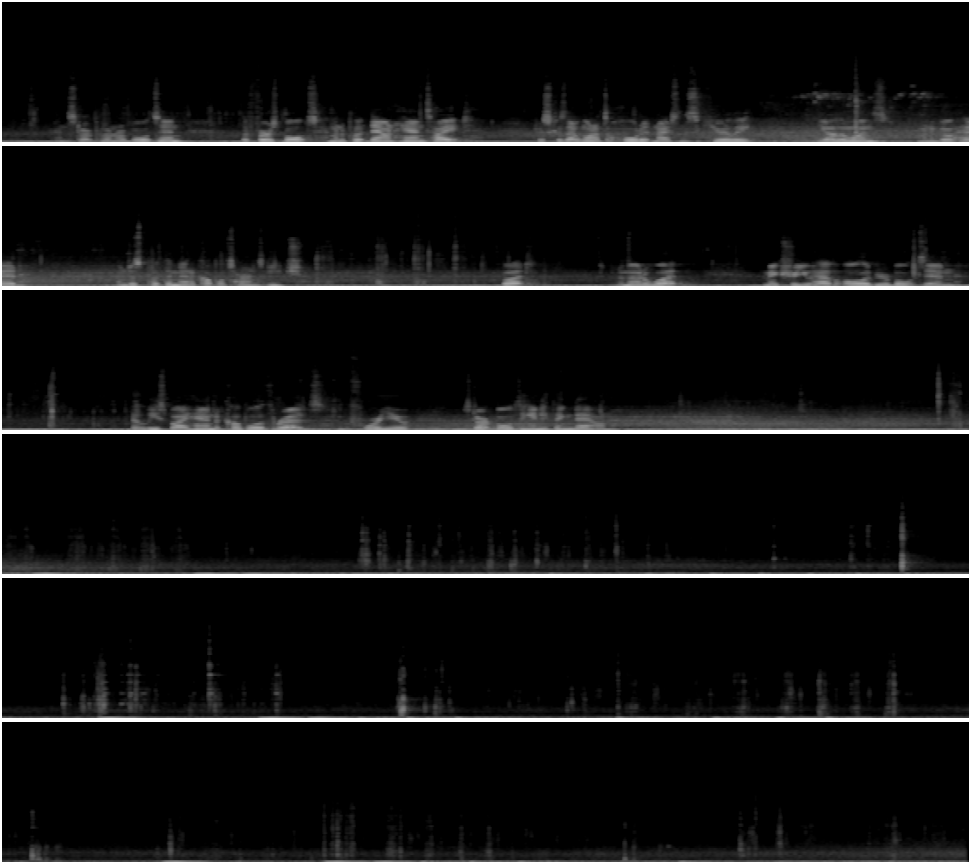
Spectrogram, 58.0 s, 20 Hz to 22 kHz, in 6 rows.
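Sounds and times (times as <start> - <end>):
light metallic clicks and scrapes: 0.0 - 10.2, 10.8 - 23.4, 28.6 - 38.4, 39.2 - 58.0
dull low thumps: 34.5 - 39.2, 41.3 - 43.8, 55.1 - 55.8.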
